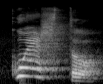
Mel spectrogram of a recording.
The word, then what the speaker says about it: questo: Esta palabra, que tú la leerías questo y no, se dice questo.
